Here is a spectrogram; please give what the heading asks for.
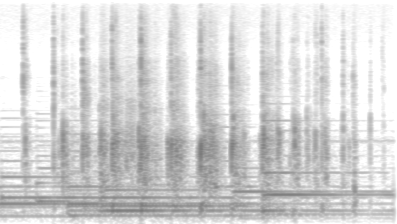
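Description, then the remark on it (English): A crowd claps for a speaker in a steady rhythm over sustained organ or keyboard chords, with sharp, fairly loud bursts repeating throughout and no one talking. “Let's clap for him.”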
